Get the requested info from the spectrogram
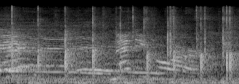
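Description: A small group of people clapping their hands in scattered, uneven claps, with voices calling out over the applause as a sung greeting ends.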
